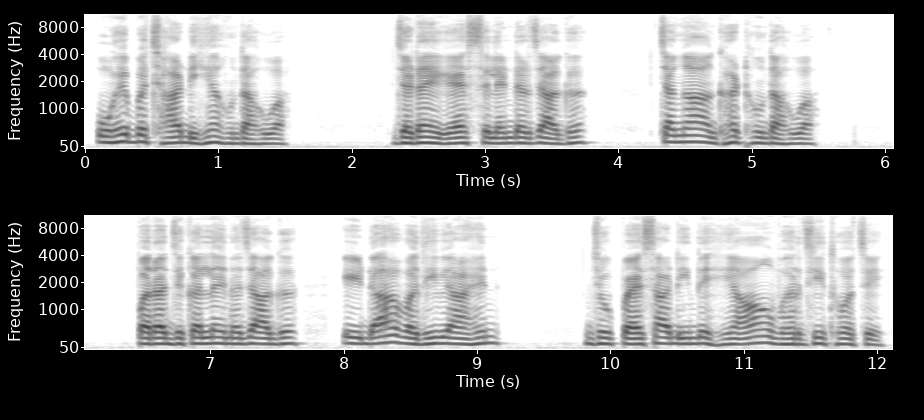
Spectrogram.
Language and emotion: Sindhi, sad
